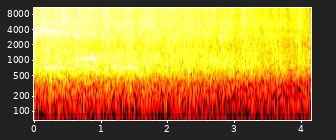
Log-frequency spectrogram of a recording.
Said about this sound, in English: Clap your hands for the Lord if you can, somebody.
